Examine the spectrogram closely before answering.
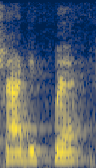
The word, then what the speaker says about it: Sadiq: My name is Sadiq, but it's pronounced Shadikbe.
